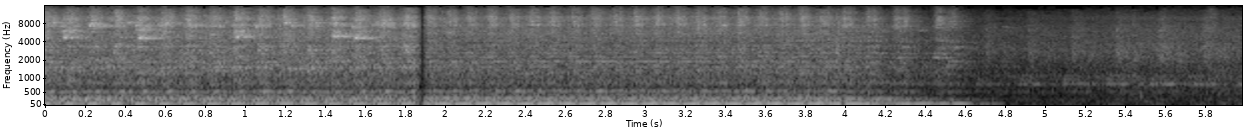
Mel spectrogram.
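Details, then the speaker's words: Swapped Honda D15B2 engine in an EG coupe: loud, lumpy running with uneven beat about three pulses a second before shutdown; misfire. "everything else sounds great um it's just like a little misfire or something you figure out where it's coming from"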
